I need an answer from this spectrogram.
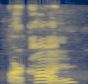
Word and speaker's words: archon: using the Greek kafale, using a stronger word, archon, a r c ho n, to convey that meaning.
